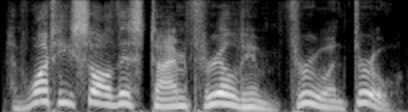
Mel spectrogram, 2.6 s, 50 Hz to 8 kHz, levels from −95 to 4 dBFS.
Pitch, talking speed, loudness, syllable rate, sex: 175 Hz, 260 wpm, -18 LUFS, 5.1 syllables/s, male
